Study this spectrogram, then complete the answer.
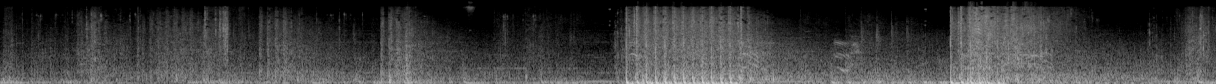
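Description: Bursts of automatic gunfire from a firefight in the video game The Division, dense and loud with two heavier volleys, over a continuous rattle of shots.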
